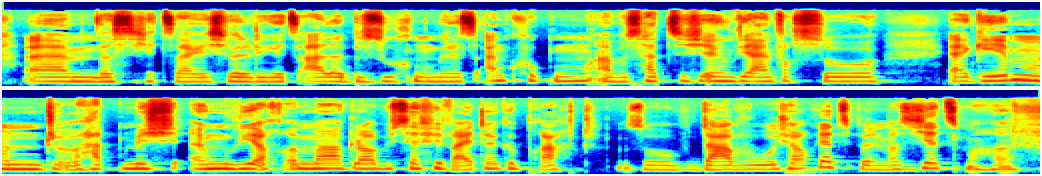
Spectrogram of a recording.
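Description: Delivered at a very fast pace with fairly even intonation, the speech sits on a very clean recording with a silent background. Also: woman, fairly low pitch for a woman. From Bavaria, Altötting area. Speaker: social media educator and podcaster. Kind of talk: casual interview. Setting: studio.

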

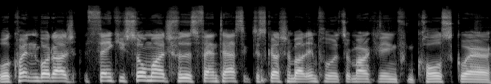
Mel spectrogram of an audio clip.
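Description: A man speaks with an ordinary speaking voice at a fairly quick pace, his fairly high pitch showing ordinary pitch variation. The sound is dry and close, with no echo. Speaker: podcast host. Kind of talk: interview. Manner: casual, many fillers.

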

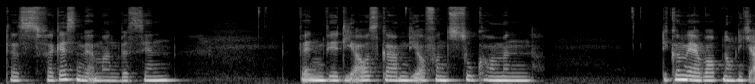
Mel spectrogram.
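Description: A woman speaks at medium pitch and a moderate pace, her tone dark, mellow and somewhat breathy. Her intonation stays monotone and flat. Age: 50s. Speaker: economist, researcher. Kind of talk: panel discussion. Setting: remote call.

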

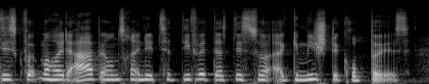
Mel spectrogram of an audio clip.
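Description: In a very clean recording with a silent background, a woman speaks in a fairly high, monotone voice with flat intonation. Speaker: business executive. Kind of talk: interview. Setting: historic railway carriage.

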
